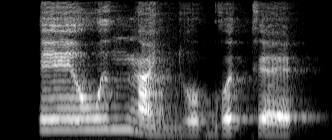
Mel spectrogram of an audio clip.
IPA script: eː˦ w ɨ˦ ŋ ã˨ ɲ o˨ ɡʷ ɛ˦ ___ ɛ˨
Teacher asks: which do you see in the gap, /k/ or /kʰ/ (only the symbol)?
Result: k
